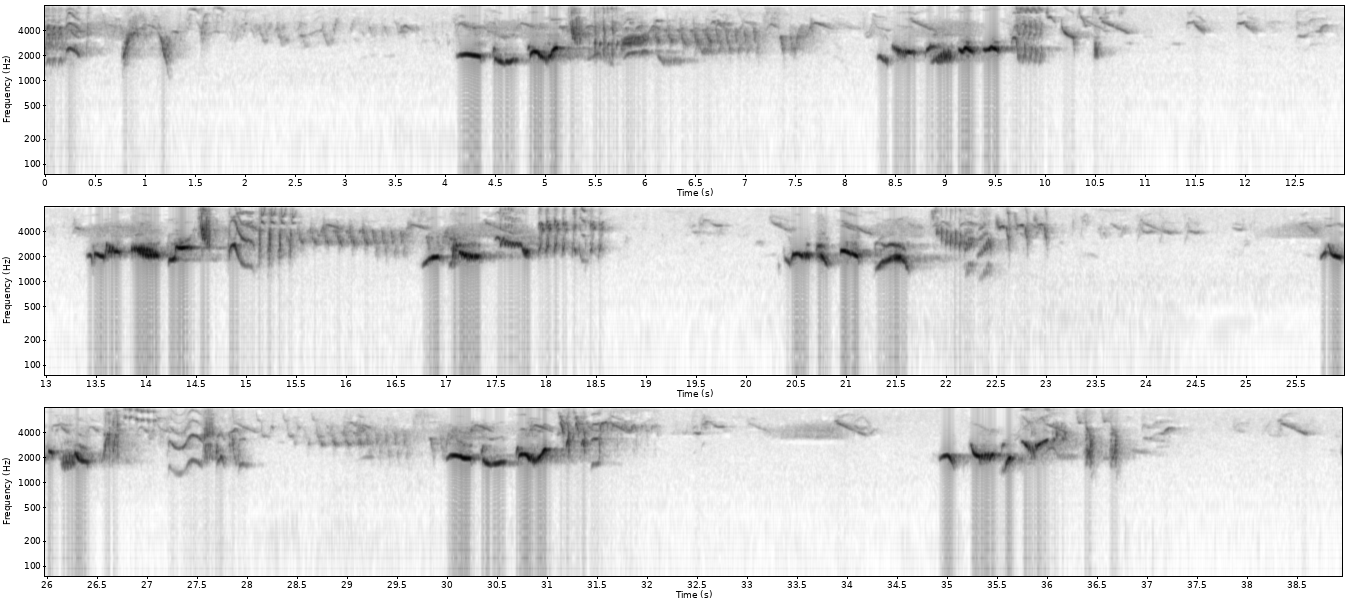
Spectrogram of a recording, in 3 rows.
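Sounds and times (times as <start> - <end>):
songbird warbling: 0.0 - 3.5, 4.1 - 10.8, 13.4 - 18.7, 19.7 - 24.4, 25.4 - 32.7, 34.9 - 37.4.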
